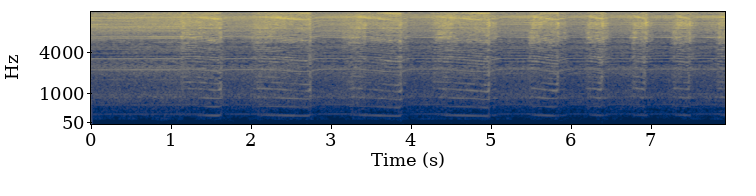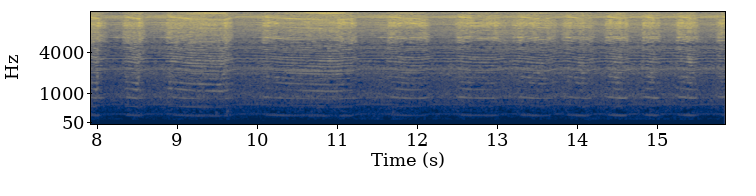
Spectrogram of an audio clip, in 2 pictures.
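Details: High-speed dental handpiece doing multiplanar occlusal reduction, mesial then distal slopes of buccal cusps, on a typodont mandibular first molar (#36) for a full veneer crown: high steady whine dipping in pitch with each short cutting stroke.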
